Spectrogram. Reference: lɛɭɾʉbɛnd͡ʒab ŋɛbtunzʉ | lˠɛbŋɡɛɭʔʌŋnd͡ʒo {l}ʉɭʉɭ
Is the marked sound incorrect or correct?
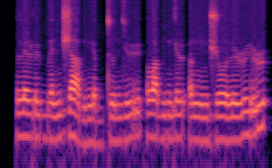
correct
